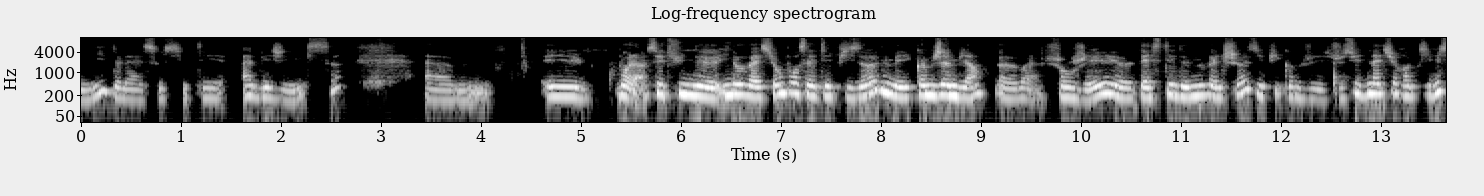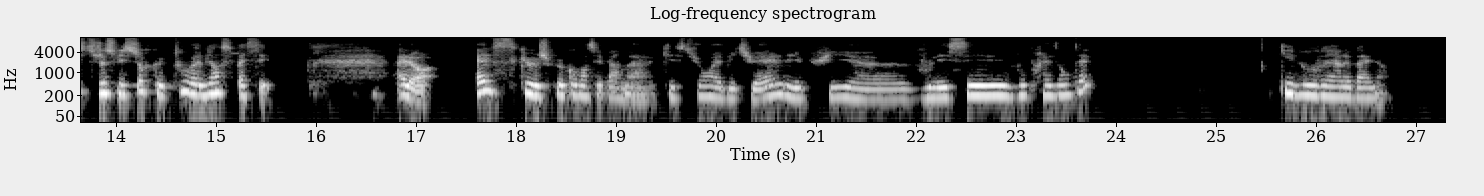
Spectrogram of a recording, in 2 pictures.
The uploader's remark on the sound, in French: Et tout cela semble contagieux par visioconférence.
